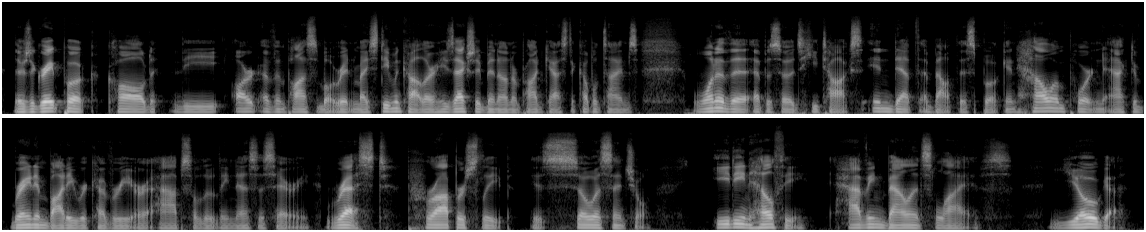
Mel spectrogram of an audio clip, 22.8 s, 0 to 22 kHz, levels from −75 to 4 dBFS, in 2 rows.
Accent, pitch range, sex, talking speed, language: American, 90-105 Hz, male, 145 wpm, English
